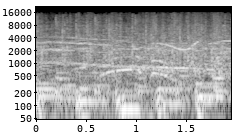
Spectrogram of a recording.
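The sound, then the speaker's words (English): Steady audience applause for a singer at the Golden Nugget, called for on behalf of a band, fills the whole stretch. It is a dense, even patter of clapping at a constant loudness, with a faint voice and some tonal sound underneath. “On behalf of myself, all the …, how about a nice round of applause for …?”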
